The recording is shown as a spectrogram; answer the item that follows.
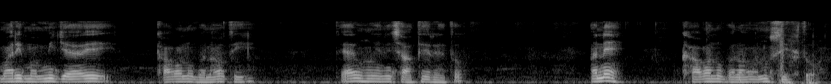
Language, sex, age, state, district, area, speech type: Gujarati, male, 45-60, Gujarat, Ahmedabad, urban, spontaneous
